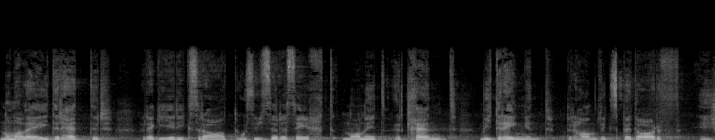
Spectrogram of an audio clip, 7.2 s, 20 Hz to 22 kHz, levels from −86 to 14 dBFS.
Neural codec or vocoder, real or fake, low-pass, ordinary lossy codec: none; real; 14.4 kHz; none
